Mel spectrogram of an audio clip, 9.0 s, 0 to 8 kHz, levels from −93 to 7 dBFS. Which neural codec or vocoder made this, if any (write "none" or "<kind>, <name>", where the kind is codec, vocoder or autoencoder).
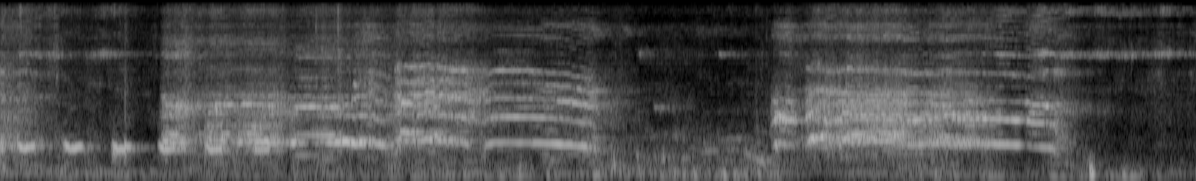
codec, SNAC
